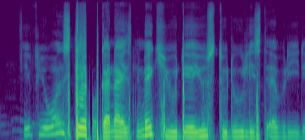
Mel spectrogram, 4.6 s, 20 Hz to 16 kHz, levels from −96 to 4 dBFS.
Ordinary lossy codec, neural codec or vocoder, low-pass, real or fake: none; vocoder, 48 kHz, 128 mel bands, Vocos; 14.4 kHz; fake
